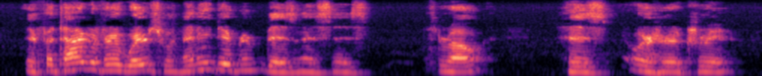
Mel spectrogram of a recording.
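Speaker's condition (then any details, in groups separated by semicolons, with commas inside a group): Cerebral palsy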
